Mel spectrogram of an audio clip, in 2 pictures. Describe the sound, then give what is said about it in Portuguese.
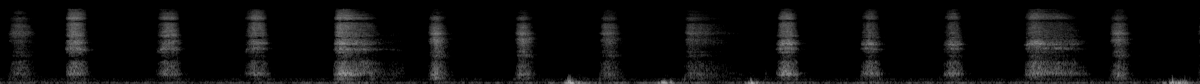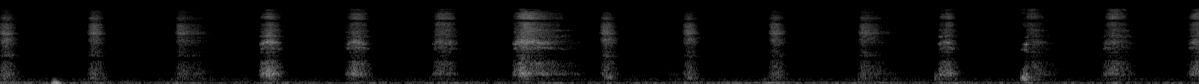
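Paced breathing, drawing air in through the mouth and letting it out through the nose, repeats as many steady, evenly spaced breaths. Each one is a soft airy rush that swells and fades, with brief quiet gaps between. “pode inverter inspira pela boca e solta pelo nariz, também em quatro vezes.”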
